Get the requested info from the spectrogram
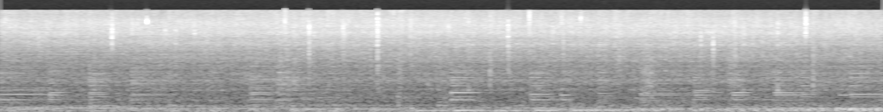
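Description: Okonomiyaki batter and shredded cabbage sizzling in oil in a non-stick frying pan, with scattered small pops of the oil. Soft background music plays over it.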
